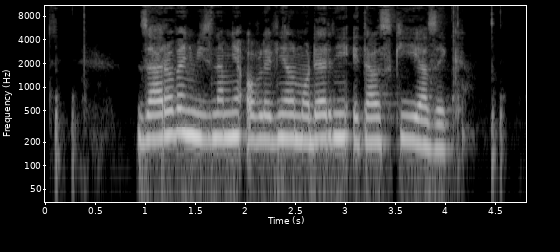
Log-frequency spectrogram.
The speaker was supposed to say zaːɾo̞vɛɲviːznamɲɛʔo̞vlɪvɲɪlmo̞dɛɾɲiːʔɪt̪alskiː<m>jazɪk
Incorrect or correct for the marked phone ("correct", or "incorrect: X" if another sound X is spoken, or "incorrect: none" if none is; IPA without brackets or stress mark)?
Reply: incorrect: none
